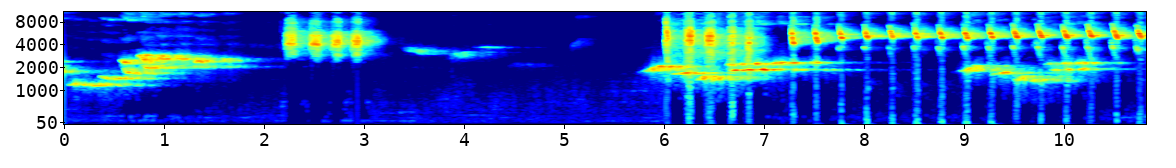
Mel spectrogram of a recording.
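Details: Bar-winged prinia (ciblek sawah) female clicking call, played as a lure for birds: sweeping chirps and buzzy bursts, a pause, then a dense run of sharp, rapid clicks repeated about four times a second alongside high chirped notes.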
